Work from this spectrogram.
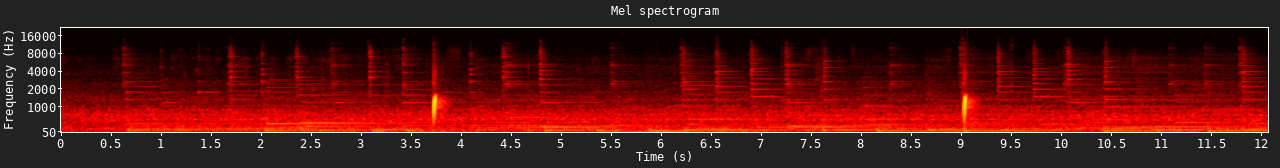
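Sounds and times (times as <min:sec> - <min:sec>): plucked background music: 0:00.4 - 0:12.0.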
